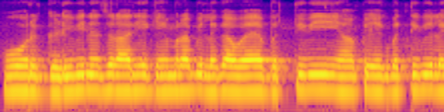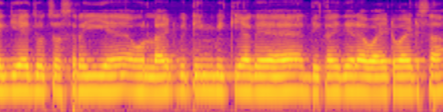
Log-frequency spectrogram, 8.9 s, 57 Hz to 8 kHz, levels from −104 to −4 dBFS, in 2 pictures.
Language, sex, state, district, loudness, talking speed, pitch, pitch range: Hindi, male, Rajasthan, Bikaner, -14 LUFS, 265 wpm, 145 Hz, 140-145 Hz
